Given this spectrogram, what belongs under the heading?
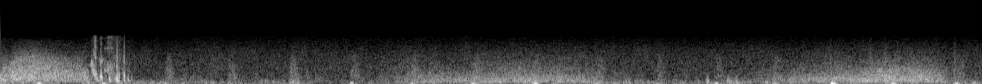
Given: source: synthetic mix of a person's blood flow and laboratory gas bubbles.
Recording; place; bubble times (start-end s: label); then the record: Doppler ultrasound of blood flow; subclavian vein
0.89-1.35 s: bubbles
From the record:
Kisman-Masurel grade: 213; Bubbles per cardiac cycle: several, 3 to 8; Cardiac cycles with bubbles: 1 to 10%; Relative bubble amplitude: loud (0.450 to 0.775); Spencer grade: 1 (occasional bubble signal discernible with the cardiac motion signal, with majority of cardiac periods free of bubbles); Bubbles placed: anywhere in the cardiac cycle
